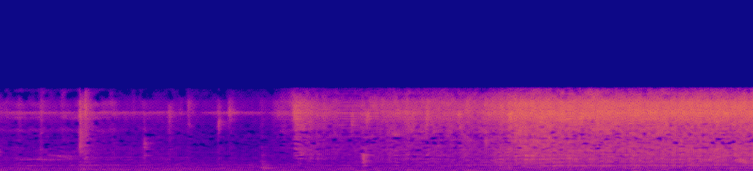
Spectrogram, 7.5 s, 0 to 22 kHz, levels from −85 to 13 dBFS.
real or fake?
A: fake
